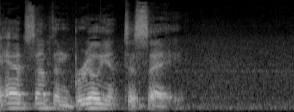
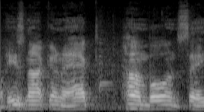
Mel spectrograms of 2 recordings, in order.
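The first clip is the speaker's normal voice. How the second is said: ordinary delivery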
